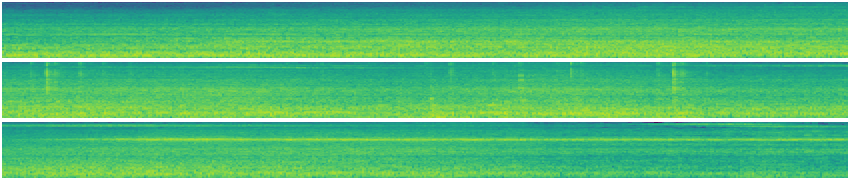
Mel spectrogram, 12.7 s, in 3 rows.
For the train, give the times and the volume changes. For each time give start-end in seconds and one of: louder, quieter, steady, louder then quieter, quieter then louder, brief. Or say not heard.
0.0-12.6 steady.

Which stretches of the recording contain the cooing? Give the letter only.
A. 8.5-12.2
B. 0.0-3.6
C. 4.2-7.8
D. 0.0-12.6
C.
